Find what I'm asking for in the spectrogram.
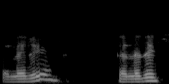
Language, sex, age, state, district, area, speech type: Odia, male, 18-30, Odisha, Bargarh, urban, conversation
